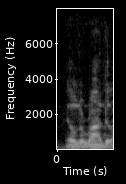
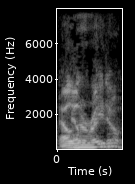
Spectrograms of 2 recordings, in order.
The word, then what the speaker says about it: El Dorado: El Dorado. No, El Dorado. Oh, boy. Pronounced with long A.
